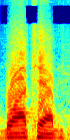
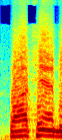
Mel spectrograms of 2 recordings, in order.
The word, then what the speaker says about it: Watab: In the center of the map is Watab Township, Watab, that's how it's pronounced. Watab is unique.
